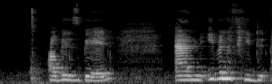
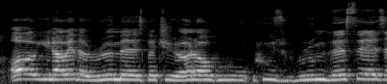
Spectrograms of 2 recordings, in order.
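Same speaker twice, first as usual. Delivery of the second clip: a hint of a snide friend, louder; lightly mock the girl's snide remark; mildly snotty imitation of the friend; mimicking the snooty friend; 4 dB louder than usual. Friend's snide retort, retold.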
